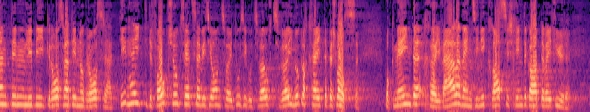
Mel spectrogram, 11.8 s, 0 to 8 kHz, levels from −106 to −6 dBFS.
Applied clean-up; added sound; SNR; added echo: none; none; none; none.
